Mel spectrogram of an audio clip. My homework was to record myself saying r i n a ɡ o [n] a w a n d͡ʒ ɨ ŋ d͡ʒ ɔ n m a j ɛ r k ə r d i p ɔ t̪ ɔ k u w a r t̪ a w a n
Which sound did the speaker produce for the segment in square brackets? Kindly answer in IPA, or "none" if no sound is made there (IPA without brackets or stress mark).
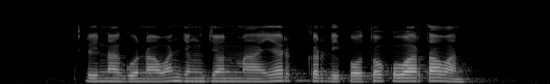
n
